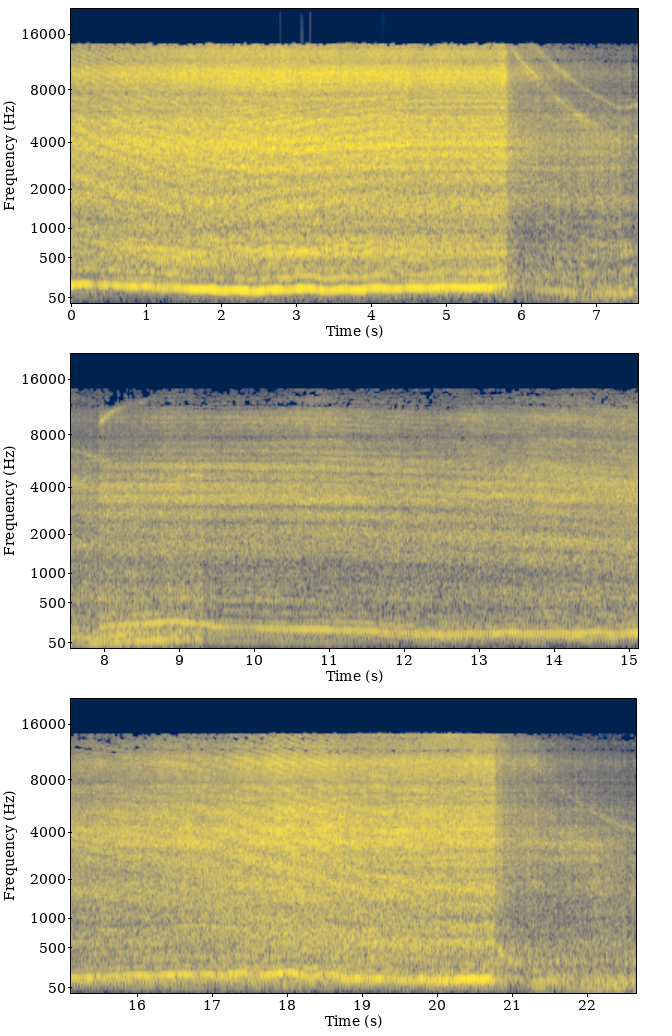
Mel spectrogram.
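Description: Turbocharged diesel engine of a Super Farm class pulling tractor running hard under full load, pulling a weight-transfer sled. The engine pitch wavers up and down, with a bright hiss above it, and the sound drops suddenly about six seconds in and again near the end.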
